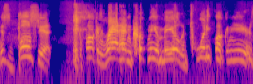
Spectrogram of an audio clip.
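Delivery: very high, shrill, loud acted-out ranting yell. Act out a dude watching Ratatouille to escape the cold who suddenly yells at the screen, imitating someone yelling. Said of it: "he just yells at the screen".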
